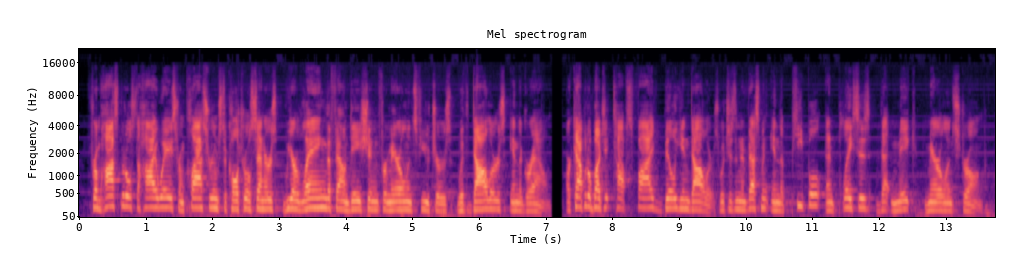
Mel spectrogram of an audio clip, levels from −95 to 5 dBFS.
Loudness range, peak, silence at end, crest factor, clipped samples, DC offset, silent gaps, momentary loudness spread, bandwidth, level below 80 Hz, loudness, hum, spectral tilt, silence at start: 5 LU; 0 dBFS; 0.1 s; 20 dB; under 0.1%; under 0.1%; 7.10-7.25 s; 10 LU; 16 kHz; -54 dBFS; -20 LUFS; none; -4 dB/octave; 0.2 s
